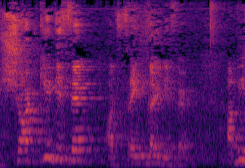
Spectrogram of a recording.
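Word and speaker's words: Schottky: According दे दिया, मतलब शॉटकी और फ्रेंकल डिफेक्ट। प्रोनाउंसिएशन इसका सही रखिएगा, शॉटकी, शॉटकी, शॉटकी मत पढ़ दीजिएगा। शॉटकी इज the correct pronunciation of this word, शॉटकी एंड the Frenkel defect.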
